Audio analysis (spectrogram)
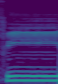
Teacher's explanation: وَرَأَيْتَ النَّاسَ يَدْخُلُونَ فِي، یا مدہ ہے، ایک الف مقدار میں کھینچنا ہے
